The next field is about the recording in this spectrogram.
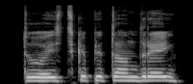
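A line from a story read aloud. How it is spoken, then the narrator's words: Somewhat confused tone. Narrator (Russian): озвучила Корпша несколько растерянным тоном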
